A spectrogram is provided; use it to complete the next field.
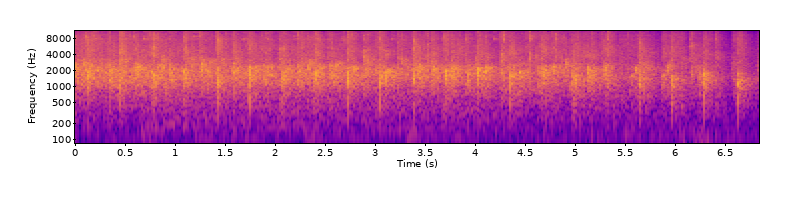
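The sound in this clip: An audience applauds the speakers after a panel conversation with educators. The clapping is lively and continuous, with individual sharp claps standing out.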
